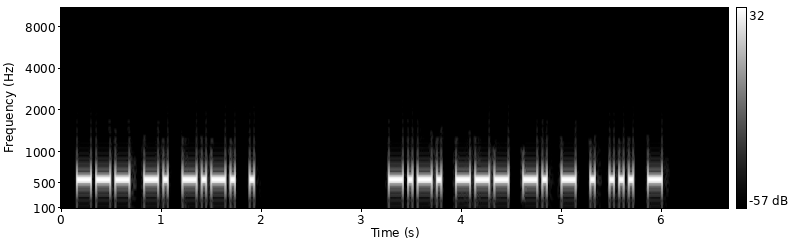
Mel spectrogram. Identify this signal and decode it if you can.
Morse code, heard as a keyed tone, about 25 wpm, 550 Hz. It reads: ONCE CONTEST
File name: Ultimate Word List / 25WPM Ultimate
